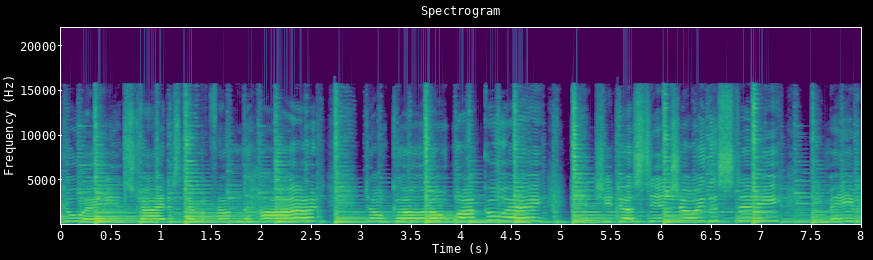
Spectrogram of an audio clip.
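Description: A ukulele strummed in a steady rhythm, with a woman singing long, wavering notes over it without clear words.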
